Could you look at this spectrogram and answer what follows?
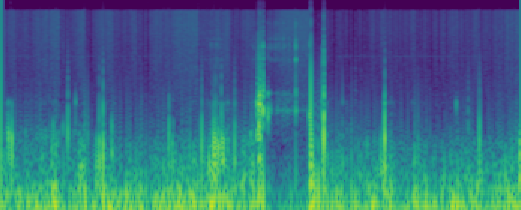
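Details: Stethoscope on the abdomen of a hungry woman around noon, before eating or drinking cola: loud, deep rumbling and gurgling with sharp pops; active bowel sounds (stomach growling from hunger).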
